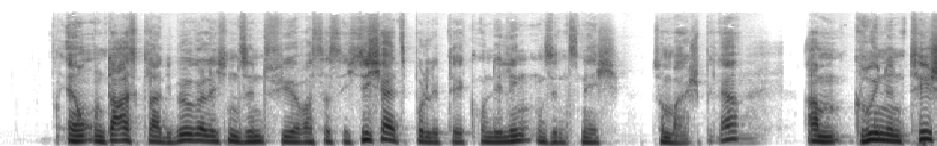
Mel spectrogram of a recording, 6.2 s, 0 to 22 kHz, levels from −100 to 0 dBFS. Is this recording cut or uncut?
cut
